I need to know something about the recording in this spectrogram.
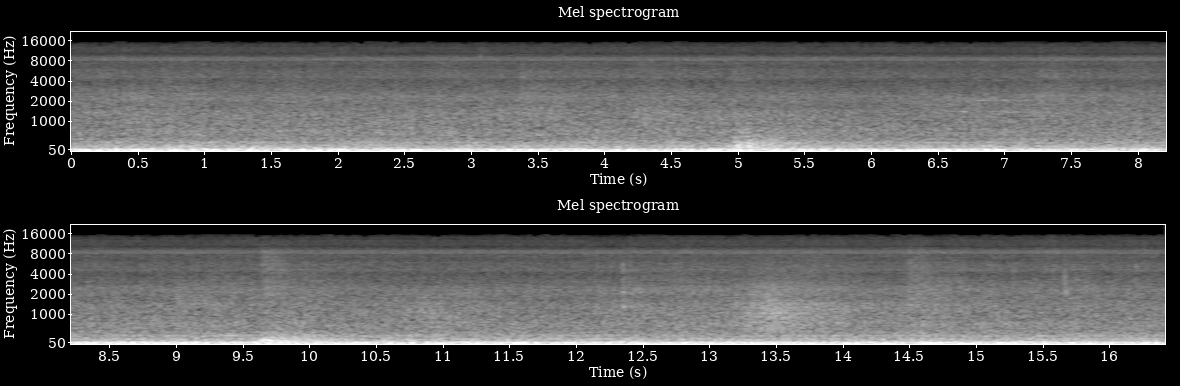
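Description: Steady low background rumble with a light hiss, broken by a few faint knocks about five and ten seconds in and a soft rustle a little later.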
